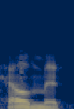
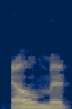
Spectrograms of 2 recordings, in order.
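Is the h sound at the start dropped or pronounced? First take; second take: pronounced; dropped. First: The word begins with a clear h sound. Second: The word begins without an h sound. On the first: The speaker calls it right. "you should say helmet" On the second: The speaker calls it wrong. "Instead of saying helmet"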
